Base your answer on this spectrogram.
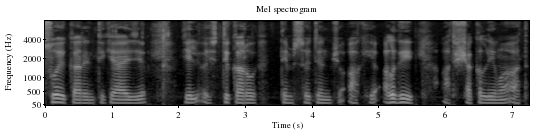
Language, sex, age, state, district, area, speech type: Kashmiri, male, 45-60, Jammu and Kashmir, Budgam, rural, spontaneous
